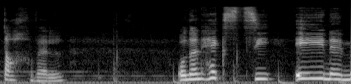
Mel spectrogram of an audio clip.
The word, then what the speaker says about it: tahvel: Auf estnisch heißt die Tafel nämlich Dachwell. Also kommt tatsächlich aus dem Deutschen und wird, also wird geschrieben T-A-H-V-E-L.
